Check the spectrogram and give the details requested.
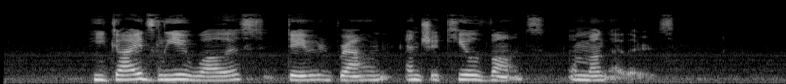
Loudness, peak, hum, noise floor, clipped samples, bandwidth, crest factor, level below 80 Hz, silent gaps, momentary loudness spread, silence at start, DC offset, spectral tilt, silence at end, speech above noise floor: -17 LUFS; -2 dBFS; none; -46 dBFS; under 0.1%; 11 kHz; 16 dB; -56 dBFS; none; 17 LU; 0.75 s; under 0.1%; -4.5 dB/octave; 0.85 s; 29 dB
